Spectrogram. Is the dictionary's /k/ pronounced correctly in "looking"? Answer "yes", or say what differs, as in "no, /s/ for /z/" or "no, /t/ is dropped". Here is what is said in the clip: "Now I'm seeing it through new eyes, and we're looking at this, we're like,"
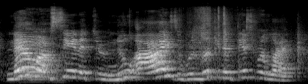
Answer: yes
